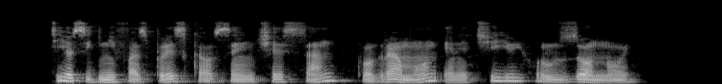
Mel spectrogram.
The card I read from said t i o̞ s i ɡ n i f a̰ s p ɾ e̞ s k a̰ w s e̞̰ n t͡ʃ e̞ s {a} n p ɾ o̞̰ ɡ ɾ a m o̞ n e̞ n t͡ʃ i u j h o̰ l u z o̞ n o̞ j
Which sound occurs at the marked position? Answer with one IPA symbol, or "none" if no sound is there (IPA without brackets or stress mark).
a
